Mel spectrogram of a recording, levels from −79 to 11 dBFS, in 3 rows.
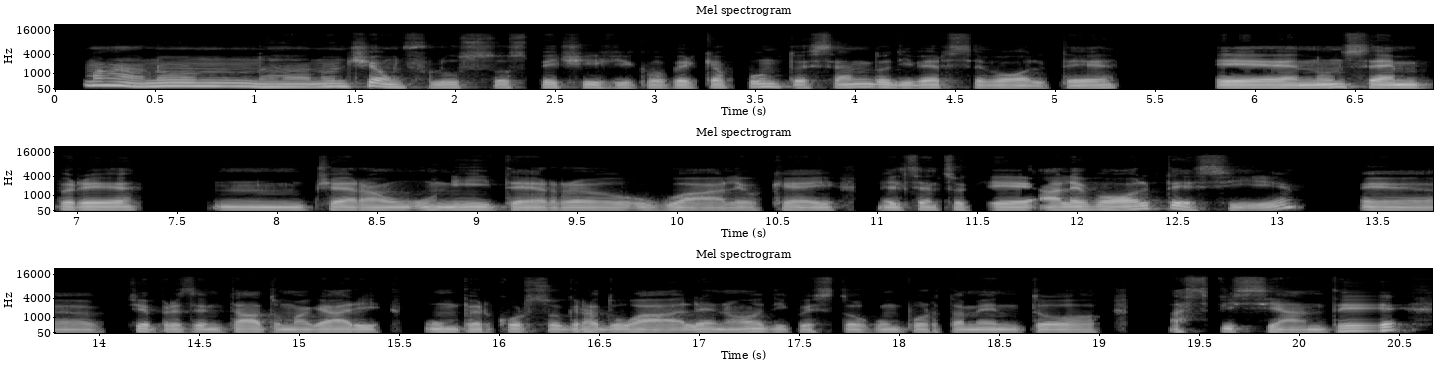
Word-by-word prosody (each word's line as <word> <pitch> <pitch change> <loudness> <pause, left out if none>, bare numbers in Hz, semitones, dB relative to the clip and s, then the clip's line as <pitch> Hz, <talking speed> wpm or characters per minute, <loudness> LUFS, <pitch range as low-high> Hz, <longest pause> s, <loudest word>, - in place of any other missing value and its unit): Mah, 195 -6 +2
non 160 0 +1
non 130 +1 0
c'è 140 +5 +1
un 120 -6 +2
flusso 115 -1 -4
specifico, 110 -2 -3
perché, 105 +2 0
appunto, 125 +1 -1
essendo 120 +4 0
diverse 110 0 -1
volte, 95 +1 0 0.4
ehm, 105 0 +5
non 115 +4 +3
sempre, 110 -1 +3 0.4
mhmm, 100 -2 0
c'era 95 -1 +1
u 100 0 0
un' 105 -1 +1
iter 100 -2 +1
uguale, 95 -2 -1
okay, 95 +1 -1 0.2
nel 100 0 +1
senso 105 +1 -2
che, 100 -1 +2
alle 110 +2 +3
volte 115 +5 +3
si, 95 - -3 0.3
ehm, 95 -4 -2
si - - -3
è - - -1
presentato, 100 0 -1
magari, 100 +1 +1 0.3
un 100 -1 +1
percorso 100 +1 -2
graduale, 100 -2 +1
no, 100 +4 0
di 100 -2 -4
questo 95 -1 -4
comportamento 95 -1 -1 0.3
asfissiante, 110 - -1
105 Hz, 120 wpm, -23 LUFS, 95-110 Hz, 0.4 s, ehm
